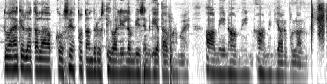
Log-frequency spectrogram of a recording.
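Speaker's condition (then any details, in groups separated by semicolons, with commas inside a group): No condition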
